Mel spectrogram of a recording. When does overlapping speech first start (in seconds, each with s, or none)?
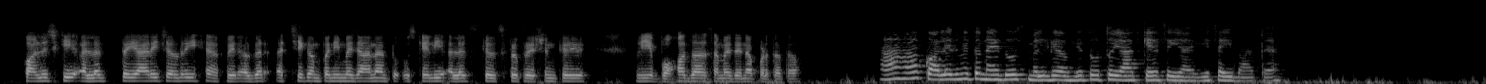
none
